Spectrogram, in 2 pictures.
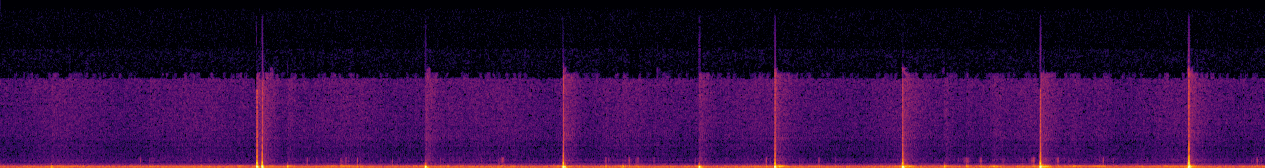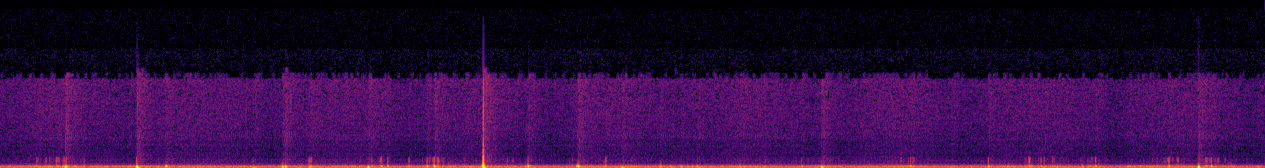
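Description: Sharp, regular tapping thumps over a low steady hum, strongest midway, then fading: Korotkoff sounds during cuff deflation.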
